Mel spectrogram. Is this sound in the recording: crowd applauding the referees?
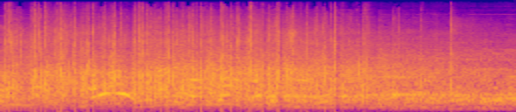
yes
